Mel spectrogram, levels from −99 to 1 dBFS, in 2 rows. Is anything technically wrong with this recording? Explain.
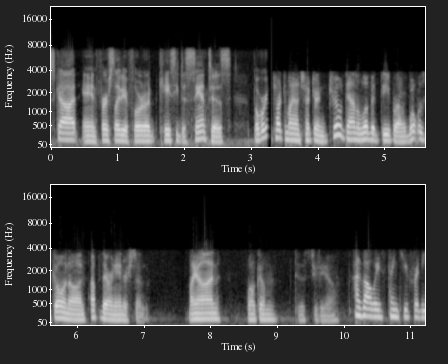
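Yes, there are two faults.

At 3.23 s, just after "but we're", there is a handover gap. The call switched networks and no speech frames arrived during the change. The sound cuts out for 80 ms until the new link starts. Whatever was said then is lost.

From 3.31 s to the end there is a fallback to narrowband. The audio comes through the high-rate HD Voice codec before this point. After the handover it is carried by a lower-rate narrowband codec, likely around 7.4 kbit/s. Nothing above 4 kHz remains, so the speech sounds duller and rougher.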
